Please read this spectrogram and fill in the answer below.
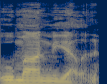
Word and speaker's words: Umanmielen: Princewell Umanmielen is how we pronounce Princewell's last name.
